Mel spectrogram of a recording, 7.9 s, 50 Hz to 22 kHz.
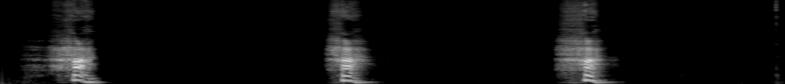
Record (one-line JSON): {"exhalation_length": "7.9 s", "exhalation_amplitude": 29260, "exhalation_signal_mean_std_ratio": 0.24, "survey_phase": "beta (2021-08-13 to 2022-03-07)", "age": "65+", "gender": "Male", "wearing_mask": "No", "symptom_cough_any": true, "symptom_runny_or_blocked_nose": true, "symptom_sore_throat": true, "smoker_status": "Never smoked", "respiratory_condition_asthma": false, "respiratory_condition_other": false, "recruitment_source": "Test and Trace", "submission_delay": "1 day", "covid_test_result": "Positive", "covid_test_method": "LFT"}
